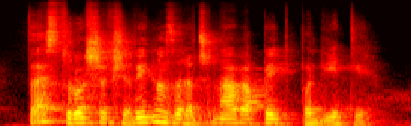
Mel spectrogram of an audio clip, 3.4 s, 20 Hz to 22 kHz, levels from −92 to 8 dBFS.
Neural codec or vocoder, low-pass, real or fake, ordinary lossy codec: codec, 44.1 kHz, 2.6 kbps, DAC; none; fake; none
